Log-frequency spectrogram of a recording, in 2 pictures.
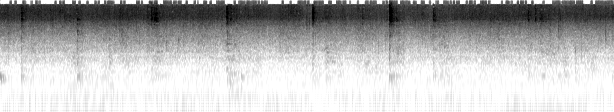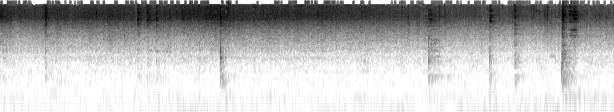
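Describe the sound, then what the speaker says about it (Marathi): Okra sizzles and crackles steadily in a hot pan while being stirred, with irregular scraping clicks of the spoon over a continuous frying hiss. "आता ही भेंडी टाकून देते परतून घेते"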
